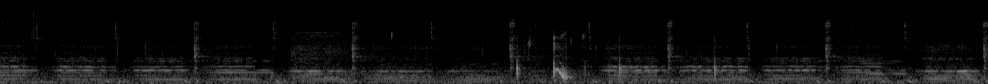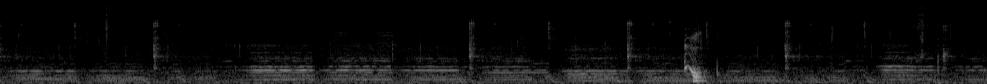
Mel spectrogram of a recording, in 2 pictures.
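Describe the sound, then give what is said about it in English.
A couple of sharp hiccups jump out several seconds apart, over a steady background of soft tapping and low, droning voiced tones. “We gonna thug these hiccups out.”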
